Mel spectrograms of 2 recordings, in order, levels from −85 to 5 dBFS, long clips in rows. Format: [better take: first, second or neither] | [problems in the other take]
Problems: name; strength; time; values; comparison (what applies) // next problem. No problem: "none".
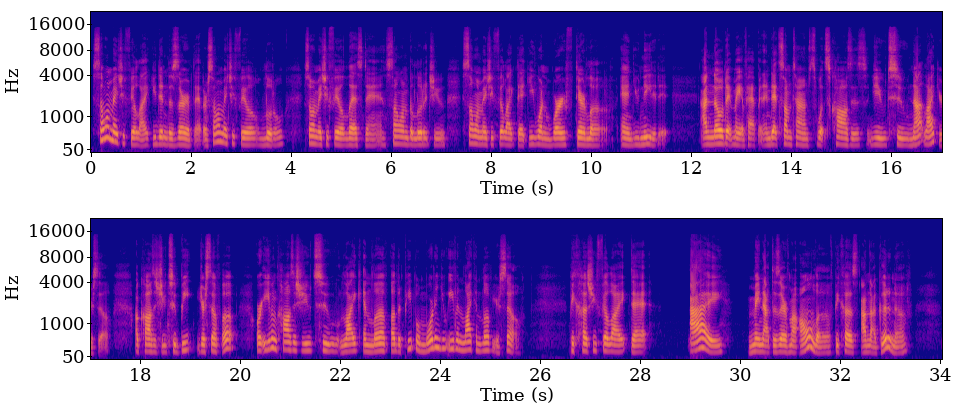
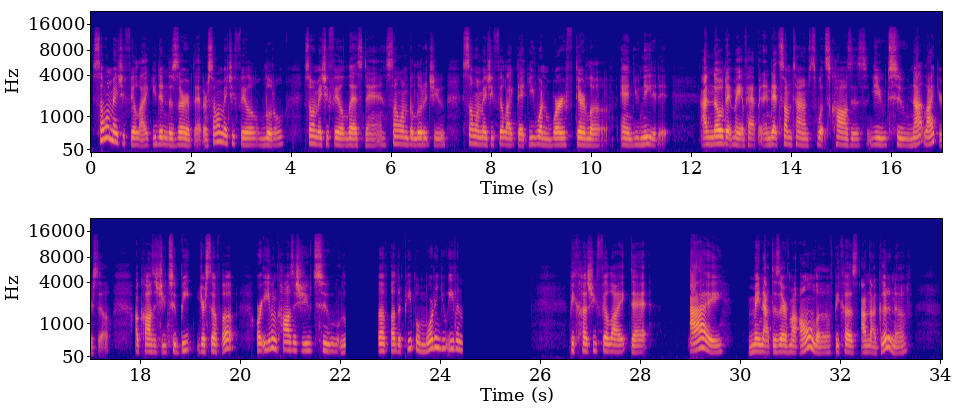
first | audio cutting out; at 22 s for 0.5 s and at 24 s for 1.5 s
